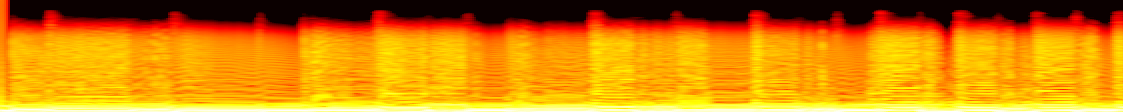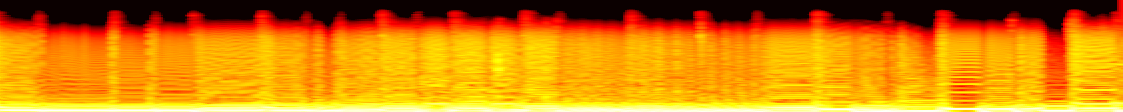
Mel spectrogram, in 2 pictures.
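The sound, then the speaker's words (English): Slap bass played through heavy fuzz: a dense, buzzing, distorted low tone with sharp percussive plucks and pops in a busy, steady rhythm, loud throughout with no talking. “This is what it sounds like when you slap at the bass with fuzz.”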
